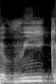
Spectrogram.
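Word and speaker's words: weak: ठीक है, लेकिन अगर ई ए के केवल रहे, उसके साथ आर न रहे, तो हम बड़ी की मात्रा का उच्चारण करते हैं, जैसे beat, वीक, meet, लीक, mean.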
